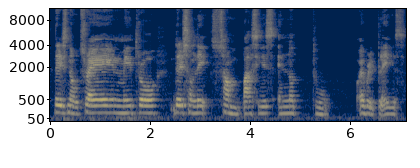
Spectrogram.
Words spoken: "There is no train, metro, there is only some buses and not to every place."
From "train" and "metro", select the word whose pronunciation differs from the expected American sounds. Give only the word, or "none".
none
